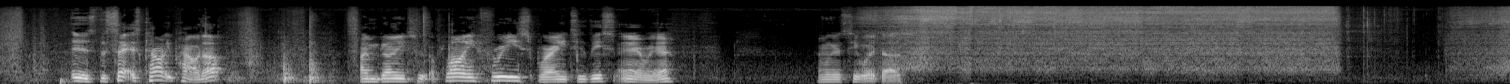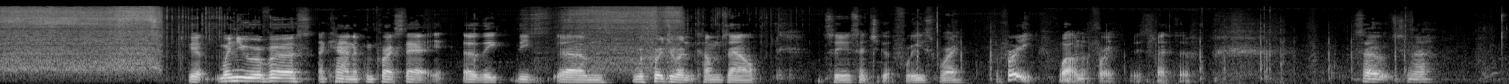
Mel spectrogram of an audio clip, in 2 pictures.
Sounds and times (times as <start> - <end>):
Speech: 0.7 - 2.3, 3.6 - 6.8, 8.2 - 9.1, 17.0 - 22.7, 23.3 - 27.1, 28.6 - 29.6
Hiss: 8.5 - 16.9, 20.5 - 22.1.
